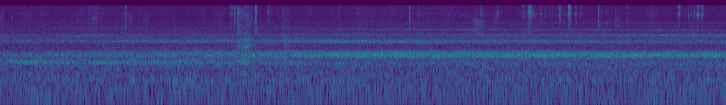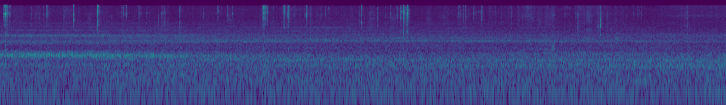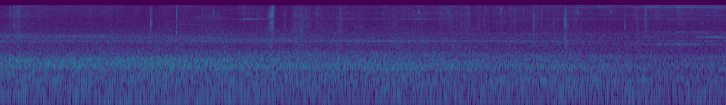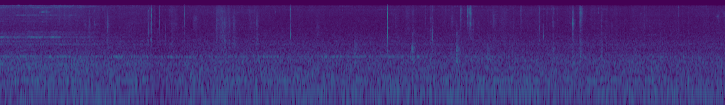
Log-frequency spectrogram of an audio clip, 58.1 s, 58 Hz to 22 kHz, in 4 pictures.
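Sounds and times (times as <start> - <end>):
train motor whine: 0.0 - 49.2
train rumble: 0.0 - 58.0.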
